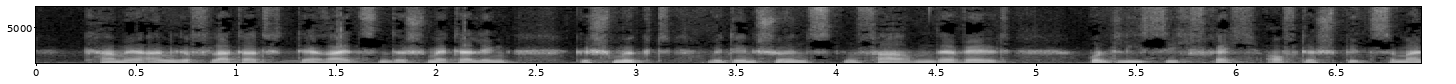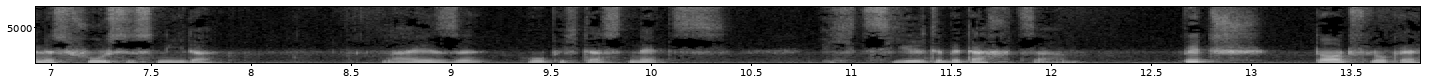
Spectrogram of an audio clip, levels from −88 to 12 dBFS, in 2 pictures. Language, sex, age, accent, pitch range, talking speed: German, male, 50-69, German, 95-130 Hz, 150 wpm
